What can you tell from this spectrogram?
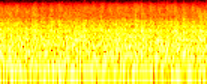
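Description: Train wheels rolling along the tracks make a steady, continuous, moderately loud rumble, with no voices present and no distinct separate clacks standing out.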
